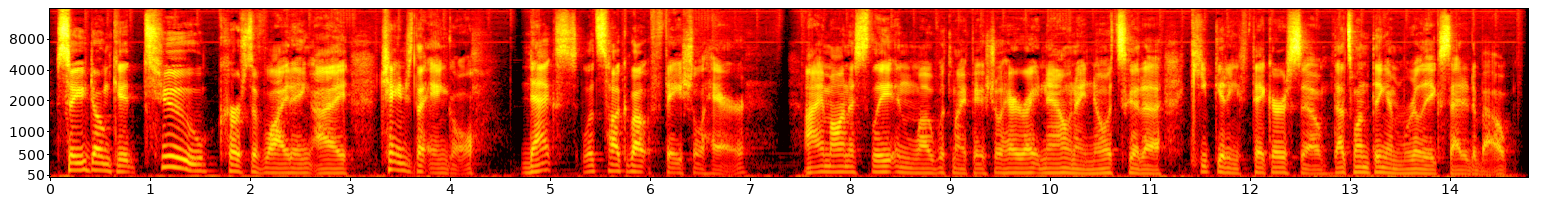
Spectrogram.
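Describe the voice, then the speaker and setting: Wearing a clip-on mic in a small bedroom, a young man in his twenties chats candidly for his casual vlog. His voice is fairly low at a normal speed, and his delivery is upbeat with lively hand gestures.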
